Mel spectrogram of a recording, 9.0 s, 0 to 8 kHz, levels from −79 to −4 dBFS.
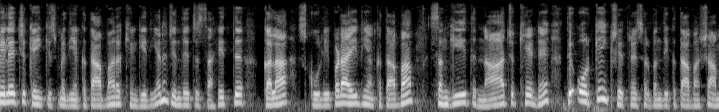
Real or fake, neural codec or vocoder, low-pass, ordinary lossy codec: real; none; 7.2 kHz; Opus, 24 kbps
